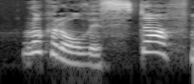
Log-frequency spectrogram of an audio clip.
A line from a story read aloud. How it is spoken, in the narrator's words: my brother exclaimed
